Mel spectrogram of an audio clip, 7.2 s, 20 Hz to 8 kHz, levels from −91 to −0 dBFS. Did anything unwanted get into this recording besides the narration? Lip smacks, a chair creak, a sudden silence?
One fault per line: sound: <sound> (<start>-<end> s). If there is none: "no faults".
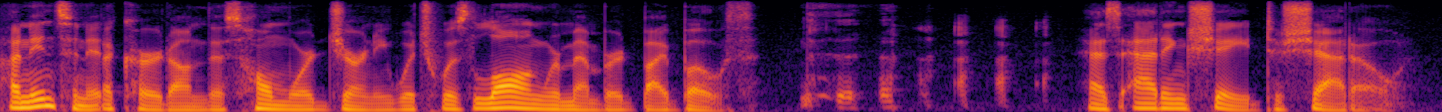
sound: laugh (4.0-5.3 s)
